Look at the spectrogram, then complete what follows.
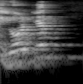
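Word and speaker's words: European: इस्तेमाल किया गया है, इसका प्रोनाउंसिएशन देखिए तो ये कॉन्सोनेंट लगता है, क्योंकि देखिए उर्दू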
